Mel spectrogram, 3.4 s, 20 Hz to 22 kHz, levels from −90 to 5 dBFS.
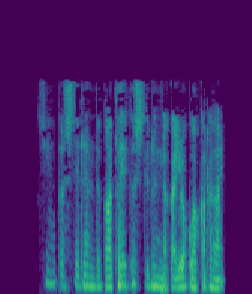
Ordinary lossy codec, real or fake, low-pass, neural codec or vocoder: MP3, 32 kbps; fake; 7.2 kHz; codec, 24 kHz, 1.5 kbps, HILCodec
